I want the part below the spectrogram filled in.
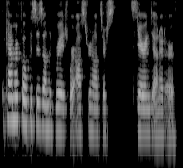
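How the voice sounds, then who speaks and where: Woman, slightly low pitch, live script narration, stage directions, occasional misreads. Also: fast, creaky. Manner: stumbles and repeats words while reading aloud. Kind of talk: live screenplay table read narration.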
